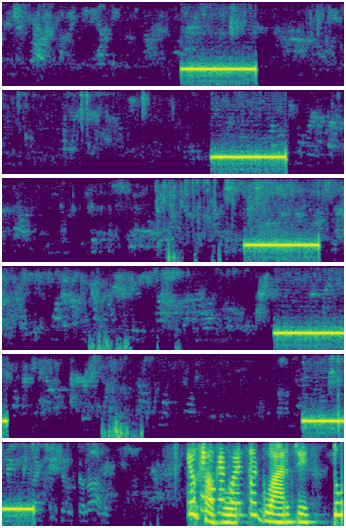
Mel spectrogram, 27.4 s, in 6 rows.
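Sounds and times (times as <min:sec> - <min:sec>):
telephone line beeps while a call is being redialed: 0:02.4 - 0:03.4, 0:07.4 - 0:08.4, 0:12.4 - 0:13.4, 0:17.4 - 0:18.4, 0:22.3 - 0:23.3
speech: 0:25.4 - 0:27.3.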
